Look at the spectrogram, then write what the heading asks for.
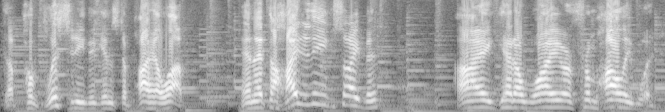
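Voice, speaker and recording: A man playing a fast-talking, scheming theatrical agent who narrates an old-time radio play in a chatty hustler's manner. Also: sits high, lively intonation, faint music behind. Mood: excited, boastful. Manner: slick hustler, chatty storyteller.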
